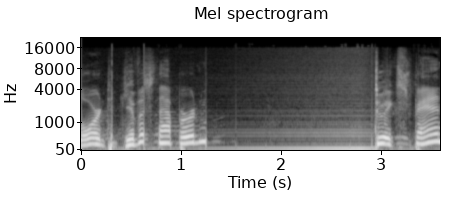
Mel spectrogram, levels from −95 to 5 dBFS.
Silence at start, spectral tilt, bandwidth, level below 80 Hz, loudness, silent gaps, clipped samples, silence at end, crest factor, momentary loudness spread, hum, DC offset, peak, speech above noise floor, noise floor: 0 s; -7 dB/octave; 14.5 kHz; -24 dBFS; -12 LUFS; none; under 0.1%; 0 s; 12 dB; 19 LU; none; under 0.1%; 0 dBFS; 22 dB; -32 dBFS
